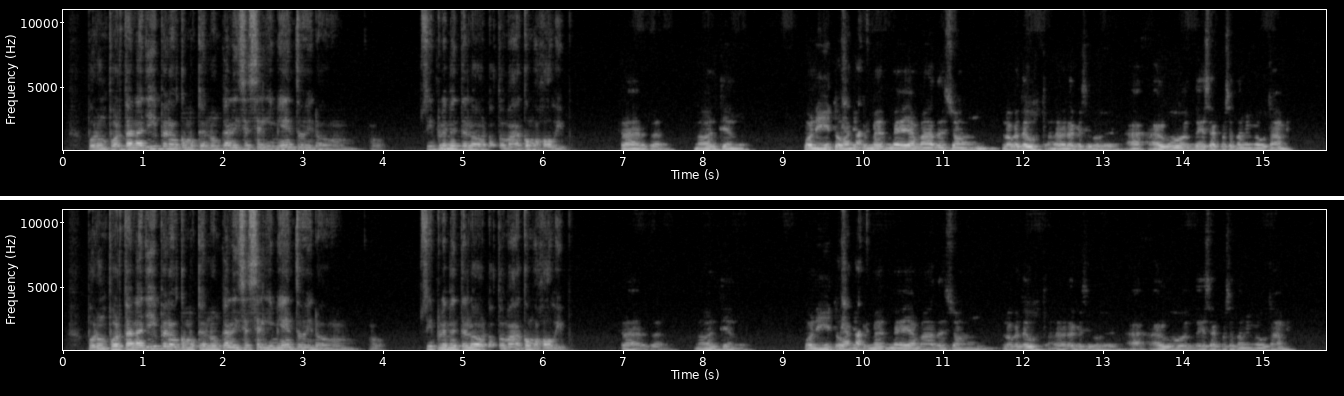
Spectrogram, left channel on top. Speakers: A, on the right (about 40°); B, on the left (about 60°).
A: por un portal allí, pero como que nunca le hice seguimiento y no, no, simplemente
B: sí,
A: lo, lo tomaba como hobby. pues.
B: claro, claro. No entiendo. Bonito,
A: Me
B: bonito.
A: ha-
B: Me, me llama la atención lo que te gusta, de verdad que sí, porque a- algo de esas cosas también me gustan a mí.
